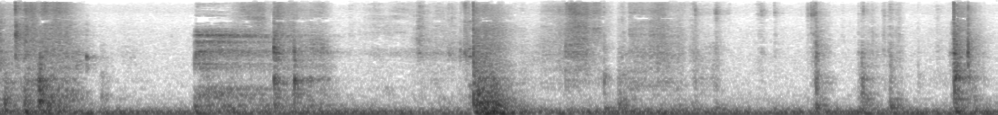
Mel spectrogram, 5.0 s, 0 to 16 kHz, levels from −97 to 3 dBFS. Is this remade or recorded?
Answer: recorded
